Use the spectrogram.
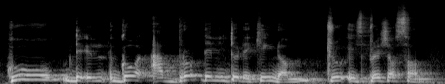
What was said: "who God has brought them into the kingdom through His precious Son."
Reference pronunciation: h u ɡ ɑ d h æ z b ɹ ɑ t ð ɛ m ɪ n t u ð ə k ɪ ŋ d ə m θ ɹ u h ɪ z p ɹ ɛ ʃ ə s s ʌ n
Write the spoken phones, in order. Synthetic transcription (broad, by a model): h u ɡ ɑ d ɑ b ɹ ɑ t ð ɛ m ɪ n t u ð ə k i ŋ d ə m t ɹ u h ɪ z p ɹ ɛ ʃ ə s s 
